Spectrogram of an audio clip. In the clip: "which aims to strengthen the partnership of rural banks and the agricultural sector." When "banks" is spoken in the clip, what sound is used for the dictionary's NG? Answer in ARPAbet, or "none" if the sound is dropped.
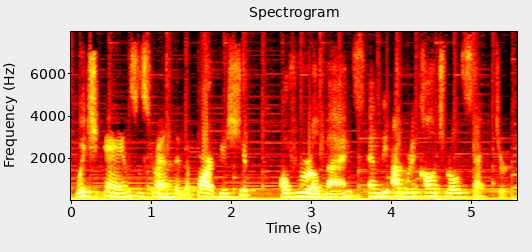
NG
